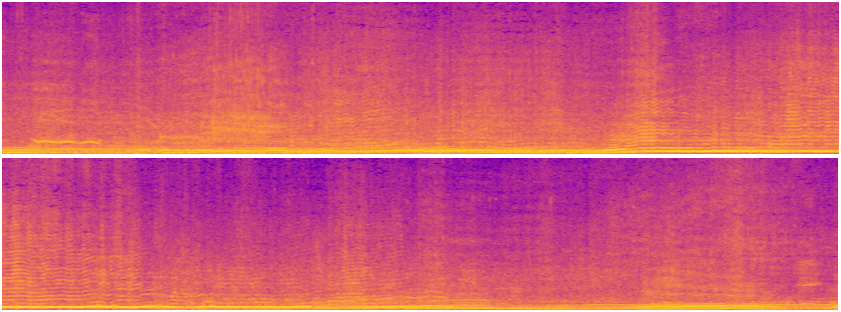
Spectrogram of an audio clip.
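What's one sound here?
Rally car engines roar loudly, revving up and down.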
